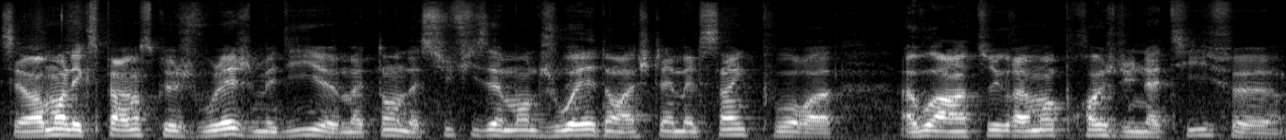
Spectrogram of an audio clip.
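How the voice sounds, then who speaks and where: A man at medium pitch speaking at a very fast pace. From France. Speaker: software developer speaker. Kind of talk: conference talk. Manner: animated, casual.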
